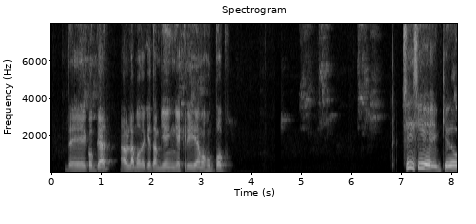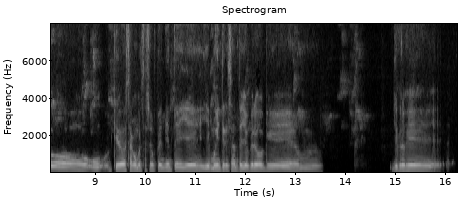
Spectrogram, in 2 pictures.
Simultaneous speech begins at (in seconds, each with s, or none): none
